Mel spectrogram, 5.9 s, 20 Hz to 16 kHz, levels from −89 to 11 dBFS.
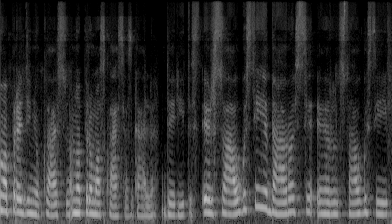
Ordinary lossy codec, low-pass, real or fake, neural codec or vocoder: Opus, 16 kbps; 14.4 kHz; real; none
